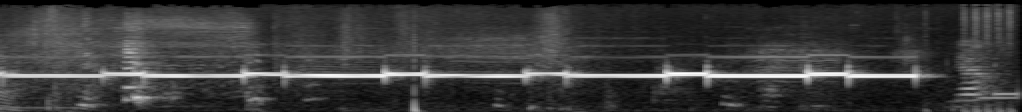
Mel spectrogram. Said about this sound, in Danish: Alarmen kalder Finds kolleger ud til en patient, som skal hentes på Skyby sygehus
